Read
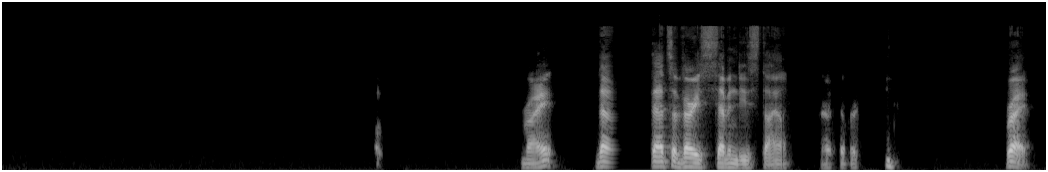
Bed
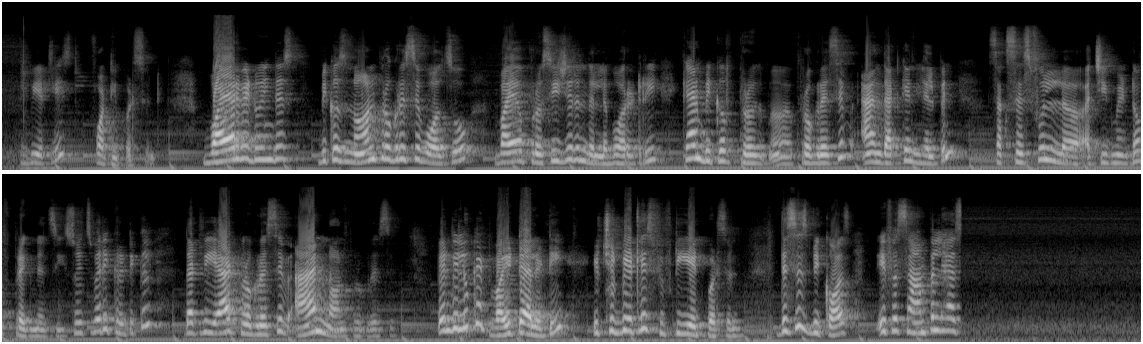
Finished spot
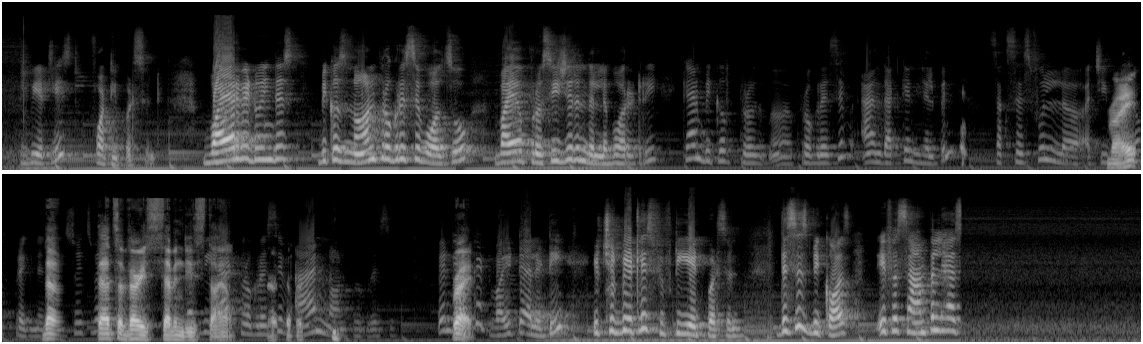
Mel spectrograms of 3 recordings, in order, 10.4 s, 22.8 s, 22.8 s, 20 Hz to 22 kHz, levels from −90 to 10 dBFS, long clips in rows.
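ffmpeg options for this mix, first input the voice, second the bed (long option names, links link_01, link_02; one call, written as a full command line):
ffmpeg -i stem1.wav -i stem2.wav -filter_complex "[0:a]adelay=5850,volume=0dB[link_01];[1:a]volume=14dB,afade=type=out:start_time=5.87:duration=0.7:silence=0.149624,afade=type=in:start_time=16.63:duration=0.5:silence=0.141254[link_02];[link_01][link_02]amix=inputs=2:normalize=0" out.wav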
